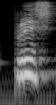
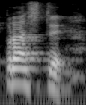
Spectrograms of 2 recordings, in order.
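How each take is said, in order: First: The first syllable is said with a clear 'ri'. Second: The first syllable is said with a plain 'r'. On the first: The speaker calls it right. "प में री है तो पृष्ठ होगा" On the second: The speaker calls it wrong. "ना कि पृष्ठ"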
